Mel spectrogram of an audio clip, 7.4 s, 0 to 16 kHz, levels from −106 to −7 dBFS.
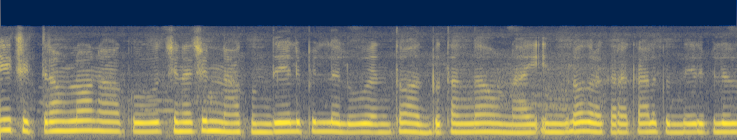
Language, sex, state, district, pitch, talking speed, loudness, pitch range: Telugu, female, Andhra Pradesh, Guntur, 230 Hz, 115 wpm, -14 LUFS, 220-240 Hz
